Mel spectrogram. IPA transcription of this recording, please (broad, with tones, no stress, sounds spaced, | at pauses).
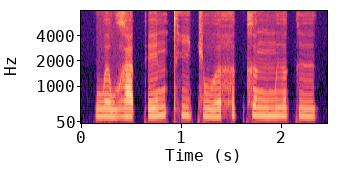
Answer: w ə˨˩˨ w ɣ a˨˩ t̚ ʔ e˧˥ n t̪ʰ i˧ c u˨˩˦ ə̯ h ə˦˥ k̚ x ə˧ ŋ m ɨ˧ ə̯ k ɨ˧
